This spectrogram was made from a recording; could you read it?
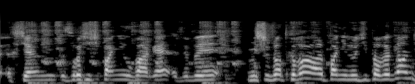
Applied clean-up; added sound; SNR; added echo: classical method Wiener filter.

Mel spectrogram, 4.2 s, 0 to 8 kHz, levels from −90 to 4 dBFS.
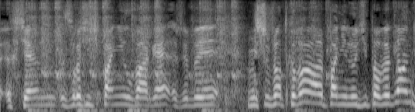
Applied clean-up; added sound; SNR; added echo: none; Engine; 13 dB; none.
